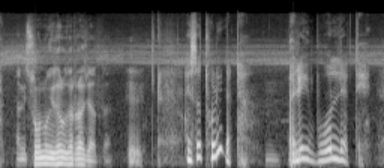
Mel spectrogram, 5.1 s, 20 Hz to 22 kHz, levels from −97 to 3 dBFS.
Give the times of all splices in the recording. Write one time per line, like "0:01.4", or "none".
none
